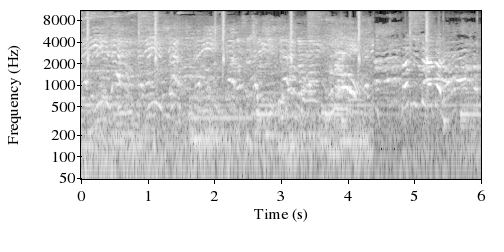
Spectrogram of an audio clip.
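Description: Many children's voices calling and shouting over one another in a hall, with a few sharp thuds and soft background music.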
